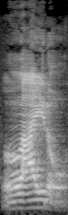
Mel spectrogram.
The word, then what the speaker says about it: Lytle: O sobrenome dela era assim, com a pronúncia Lytle. A-E-I, Lytle. Little, Lytle. Little, Lytle.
